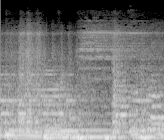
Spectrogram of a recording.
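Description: A live rock/country band playing, with drum kit beats under guitars and sustained notes.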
